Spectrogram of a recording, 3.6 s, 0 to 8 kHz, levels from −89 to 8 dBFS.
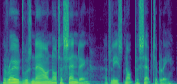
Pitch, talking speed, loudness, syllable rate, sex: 115 Hz, 170 wpm, -17 LUFS, 4.8 syllables/s, male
